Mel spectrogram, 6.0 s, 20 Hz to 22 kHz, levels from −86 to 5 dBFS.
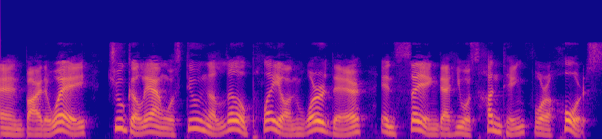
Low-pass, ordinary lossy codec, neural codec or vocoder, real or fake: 7.2 kHz; MP3, 48 kbps; none; real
